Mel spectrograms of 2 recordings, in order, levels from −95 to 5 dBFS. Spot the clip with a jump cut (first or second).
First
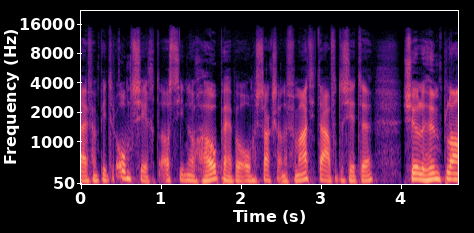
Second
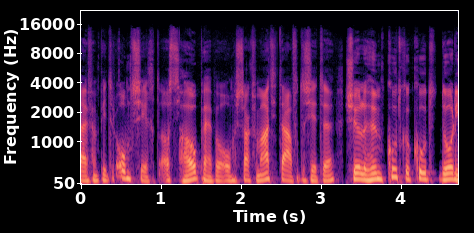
second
